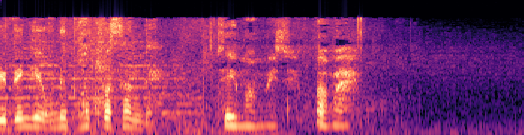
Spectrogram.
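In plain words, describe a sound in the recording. A woman speaks with animation on a phone, close by.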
